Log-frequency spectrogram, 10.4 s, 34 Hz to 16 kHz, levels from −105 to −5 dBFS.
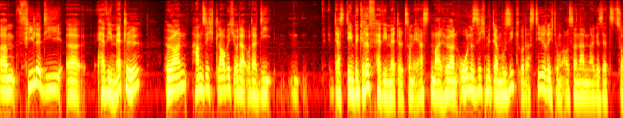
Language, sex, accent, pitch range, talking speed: German, male, German, 115-135 Hz, 185 wpm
